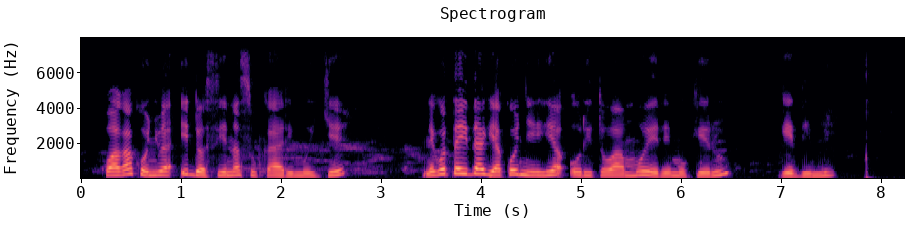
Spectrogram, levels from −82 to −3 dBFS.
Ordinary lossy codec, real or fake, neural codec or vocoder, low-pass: none; real; none; 7.2 kHz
